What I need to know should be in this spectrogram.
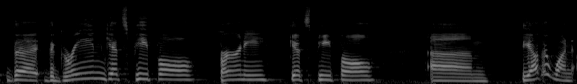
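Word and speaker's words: Boerne: I'm gonna say burn I'm gonna say that o is silent on this one burn Barney weekend at Bernie's Bernie Bernie I knew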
